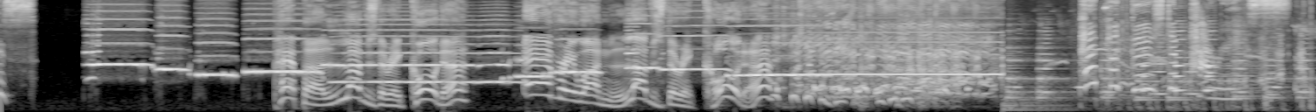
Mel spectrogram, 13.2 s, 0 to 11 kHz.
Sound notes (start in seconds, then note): 0.2 playing theme song; 7.6 laughter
